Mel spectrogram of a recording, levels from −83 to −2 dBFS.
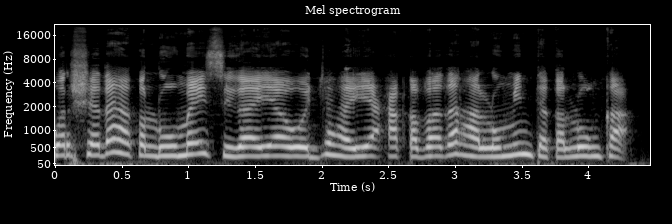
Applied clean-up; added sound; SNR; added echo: neural mask model DeepFilterNet 3.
